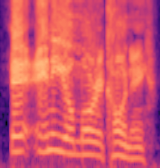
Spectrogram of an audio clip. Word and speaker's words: Ennio Morricone: Because I can never pronounce the guy's name. No offense to my Italian friends. Ennio Morricone? Is that it? Ennio Morricone.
